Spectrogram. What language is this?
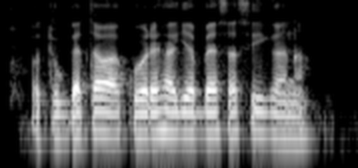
Kikuyu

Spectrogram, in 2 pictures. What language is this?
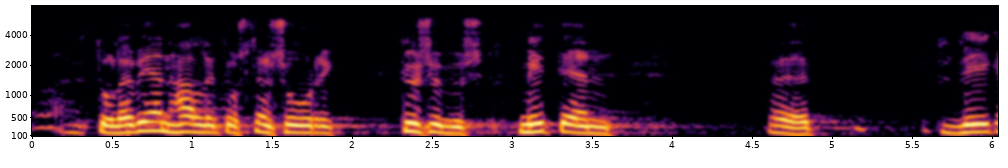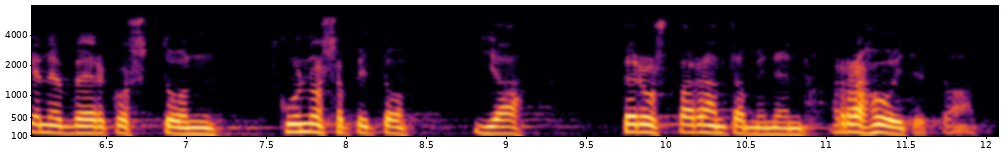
Finnish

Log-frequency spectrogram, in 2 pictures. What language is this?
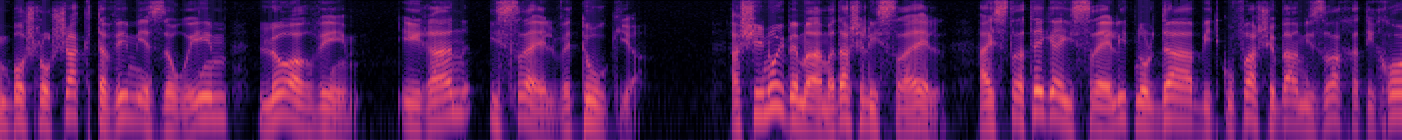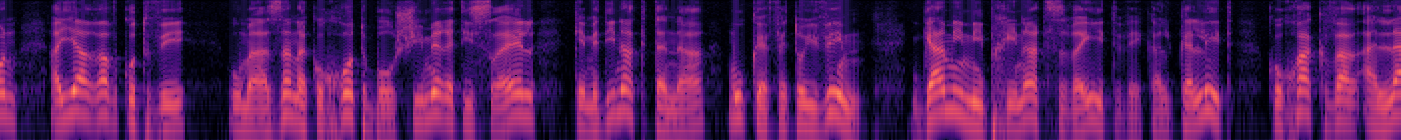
Hebrew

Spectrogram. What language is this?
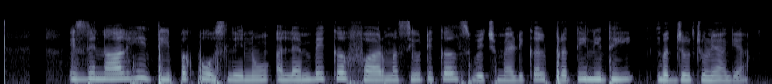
Punjabi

